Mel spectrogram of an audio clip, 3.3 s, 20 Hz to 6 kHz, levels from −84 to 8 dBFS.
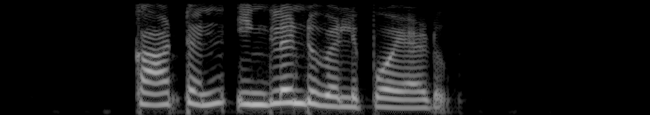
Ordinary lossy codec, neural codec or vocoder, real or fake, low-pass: AAC, 48 kbps; none; real; 5.4 kHz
